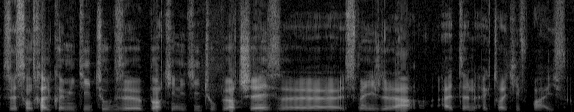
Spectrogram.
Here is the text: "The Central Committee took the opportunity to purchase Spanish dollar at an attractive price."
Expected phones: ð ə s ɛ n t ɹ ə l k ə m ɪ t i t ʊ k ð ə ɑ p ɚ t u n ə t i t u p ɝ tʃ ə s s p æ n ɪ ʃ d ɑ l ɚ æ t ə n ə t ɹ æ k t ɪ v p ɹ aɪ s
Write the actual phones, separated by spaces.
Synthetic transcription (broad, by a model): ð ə s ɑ t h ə l k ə m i t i t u k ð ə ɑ p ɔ t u n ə t i t u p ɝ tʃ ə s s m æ n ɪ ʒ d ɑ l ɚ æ t ə n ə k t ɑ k t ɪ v p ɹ aɪ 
